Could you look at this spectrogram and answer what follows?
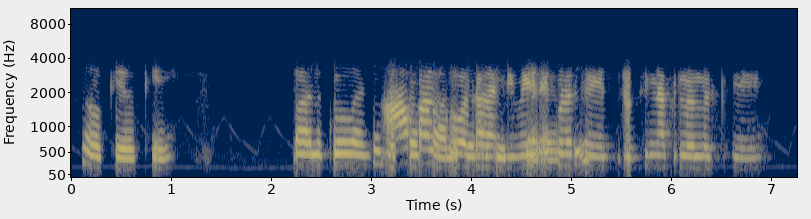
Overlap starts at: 3.4 s

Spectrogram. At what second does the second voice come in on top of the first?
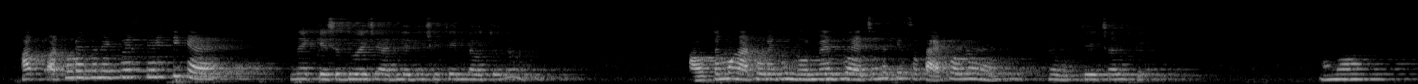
none

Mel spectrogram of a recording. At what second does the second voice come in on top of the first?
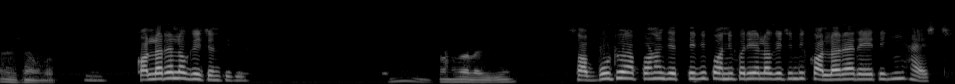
none

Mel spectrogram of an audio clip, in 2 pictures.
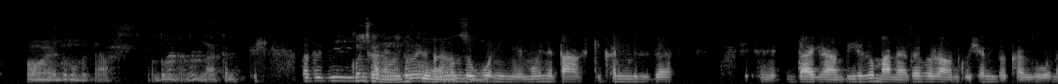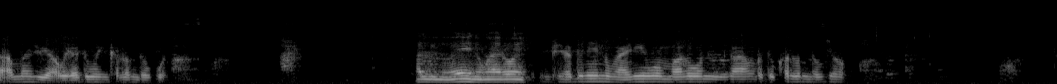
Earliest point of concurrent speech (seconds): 3.4 s

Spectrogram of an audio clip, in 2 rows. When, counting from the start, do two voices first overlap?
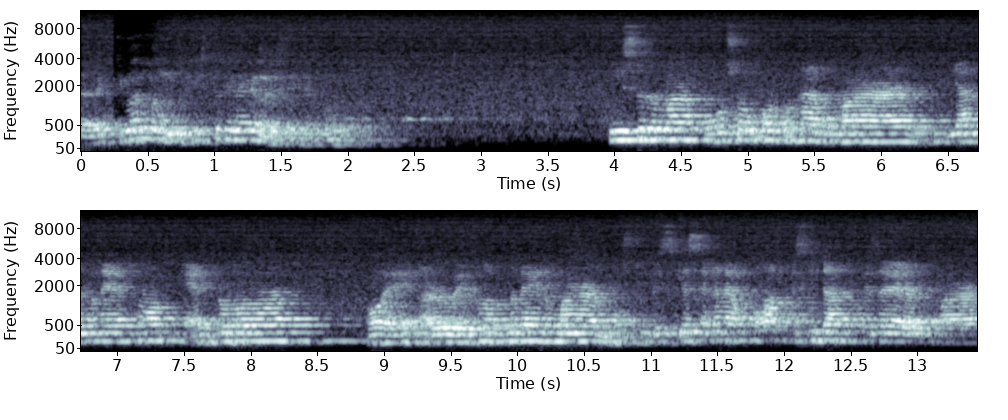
none

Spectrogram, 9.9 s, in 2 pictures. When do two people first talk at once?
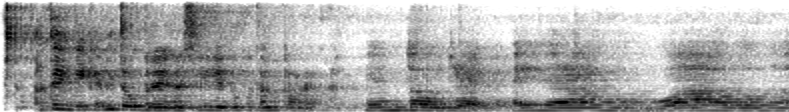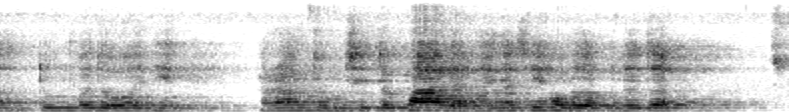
none

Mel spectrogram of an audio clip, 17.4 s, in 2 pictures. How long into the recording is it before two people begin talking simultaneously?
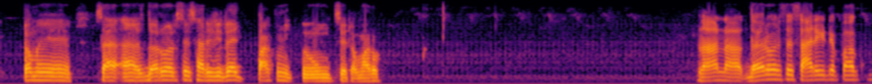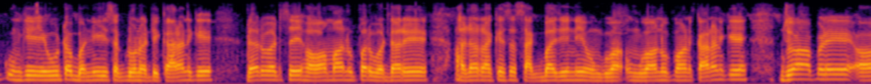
none

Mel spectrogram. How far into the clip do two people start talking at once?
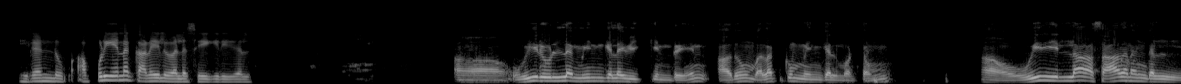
none

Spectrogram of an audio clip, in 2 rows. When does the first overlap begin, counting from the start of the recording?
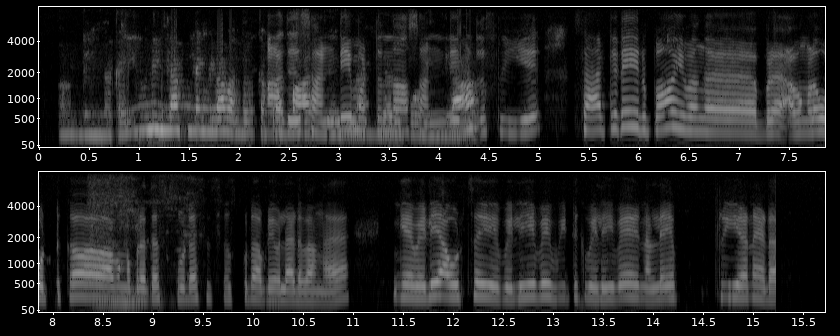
2.4 s

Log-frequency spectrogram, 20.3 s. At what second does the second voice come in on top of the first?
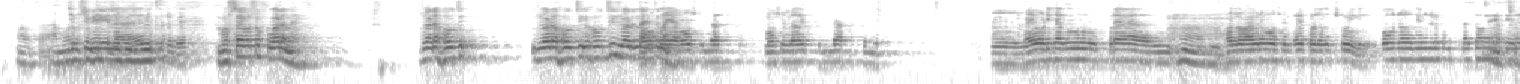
0.9 s

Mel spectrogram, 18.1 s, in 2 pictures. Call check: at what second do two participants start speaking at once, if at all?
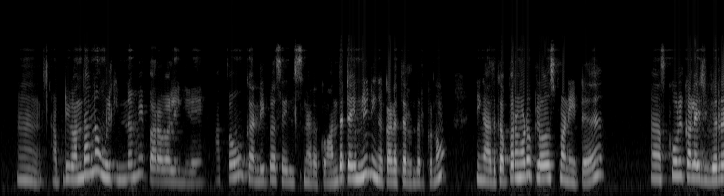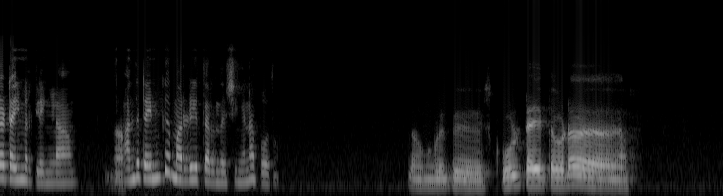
none

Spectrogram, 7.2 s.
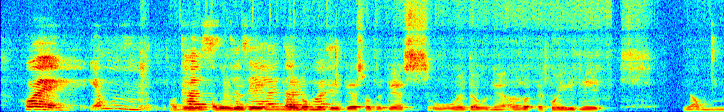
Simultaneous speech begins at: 1.9 s

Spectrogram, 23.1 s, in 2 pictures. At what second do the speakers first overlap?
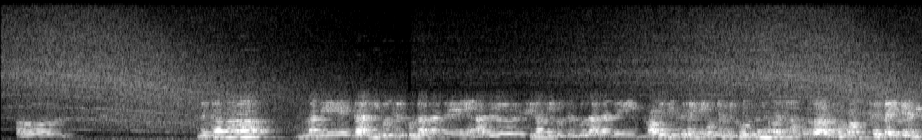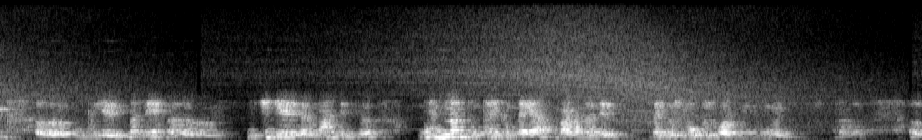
8.4 s

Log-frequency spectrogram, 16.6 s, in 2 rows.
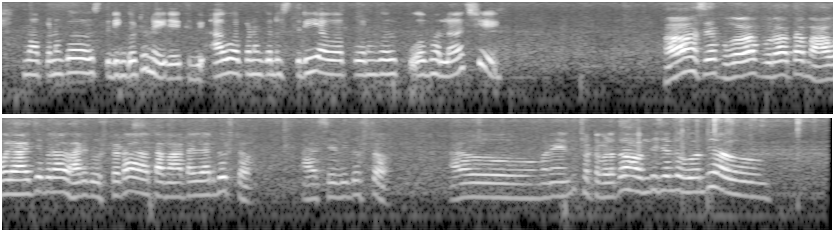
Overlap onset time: none

